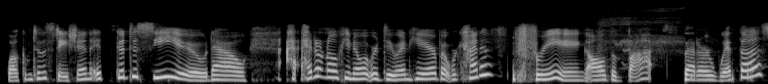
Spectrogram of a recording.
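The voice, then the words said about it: Upbeat theme-park tour guide voice. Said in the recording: “you sound like a Disney tour guide”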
